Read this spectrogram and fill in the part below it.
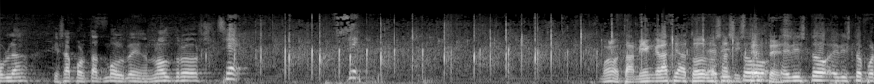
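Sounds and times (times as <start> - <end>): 
speech: 0.0 - 2.6, 3.4 - 3.8, 6.0 - 8.7
audience applause: 2.0 - 8.0.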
